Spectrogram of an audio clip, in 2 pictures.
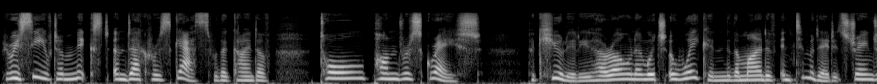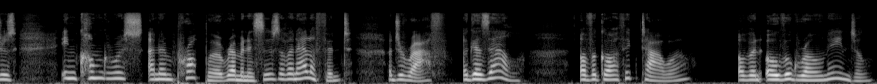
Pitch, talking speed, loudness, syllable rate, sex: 220 Hz, 150 wpm, -19 LUFS, 5.7 syllables/s, female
